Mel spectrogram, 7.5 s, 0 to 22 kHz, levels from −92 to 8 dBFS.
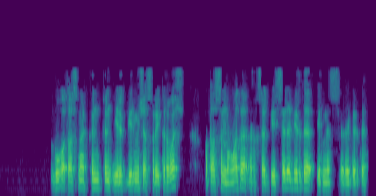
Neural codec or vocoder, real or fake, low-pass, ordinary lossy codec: codec, 16 kHz, 8 kbps, FunCodec, trained on Chinese and English, 25 frames a second; fake; 7.2 kHz; MP3, 24 kbps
